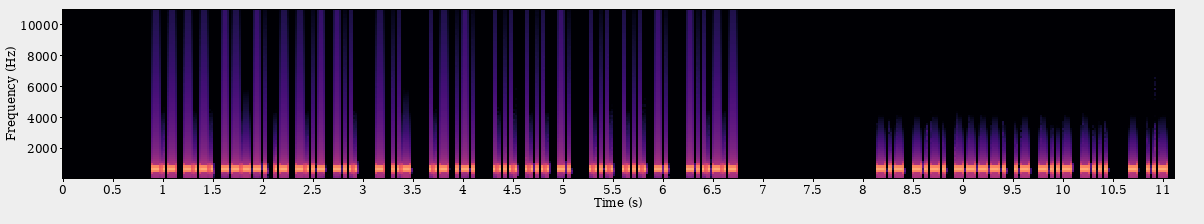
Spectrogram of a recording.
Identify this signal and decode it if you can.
Morse code, heard as a keyed tone, about 40 wpm, 700 Hz. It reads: KC9AXB TU UR 55N 55N <BK> KC9AXB TU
